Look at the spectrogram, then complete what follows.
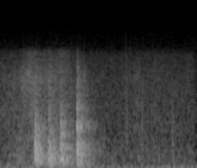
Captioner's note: knocking on door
